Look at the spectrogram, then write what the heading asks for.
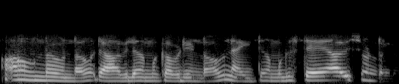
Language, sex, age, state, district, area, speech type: Malayalam, male, 18-30, Kerala, Wayanad, rural, conversation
